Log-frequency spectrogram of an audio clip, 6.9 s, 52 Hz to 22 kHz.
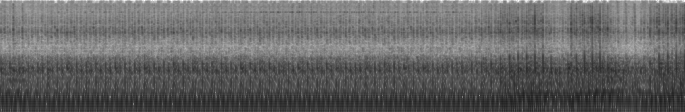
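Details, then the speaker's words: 1966 Ford F100 V8 first start in 17 years, bottle-fed fuel into carburetor, no coolant (freeze plugs out): barely holding idle, uneven stumbling beat with dropped pulses and surging revs; definite miss. "Now she's not gonna run on her own because I'm just bottle feeding her. But she almost tried to idle. She got a definite miss."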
